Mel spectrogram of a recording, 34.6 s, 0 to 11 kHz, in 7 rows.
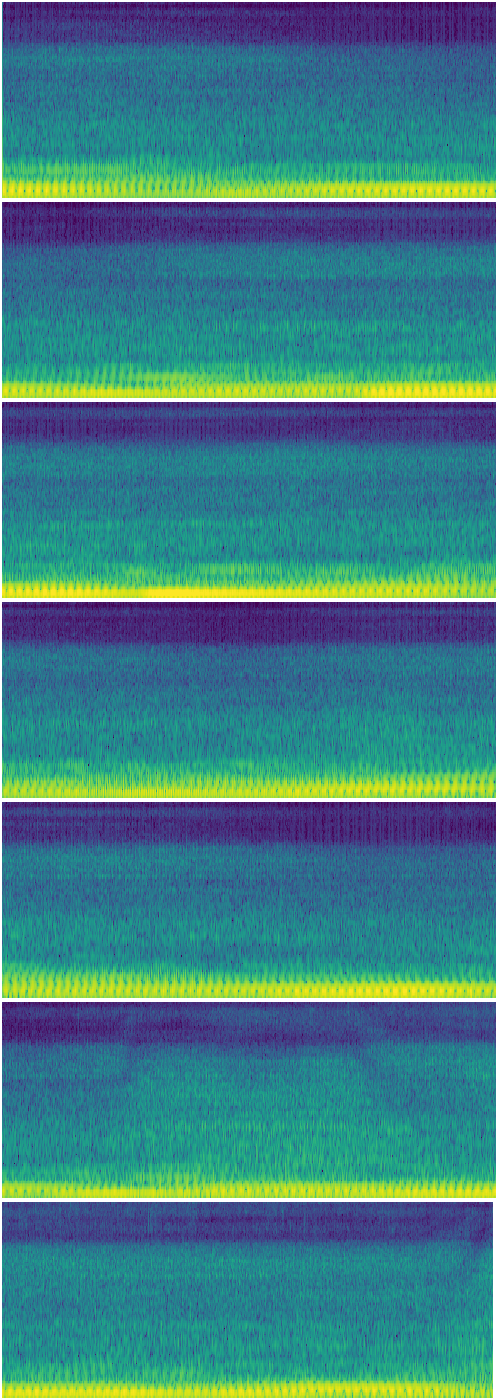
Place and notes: Poznan, city limits - plate compactor
(binaural) man operating a plate compactor, evening a patch of sand at a construction site. the drone fades and morphs as the operator moves behind a concrete manhole.
Poznan, Poland, 7 November 2014, ~13:00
